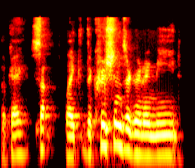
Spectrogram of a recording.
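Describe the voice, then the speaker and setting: A man in casual discussion, mid-pitched with a mellow, dark tone. He rambles and restarts often, checking in with "right?" and "okay?" to keep the listener with him. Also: normal speed. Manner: rambling, many restarts, seeks agreement with tag questions. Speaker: podcast co-host.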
